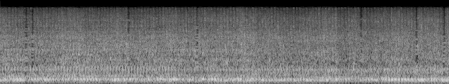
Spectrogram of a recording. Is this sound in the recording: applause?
no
